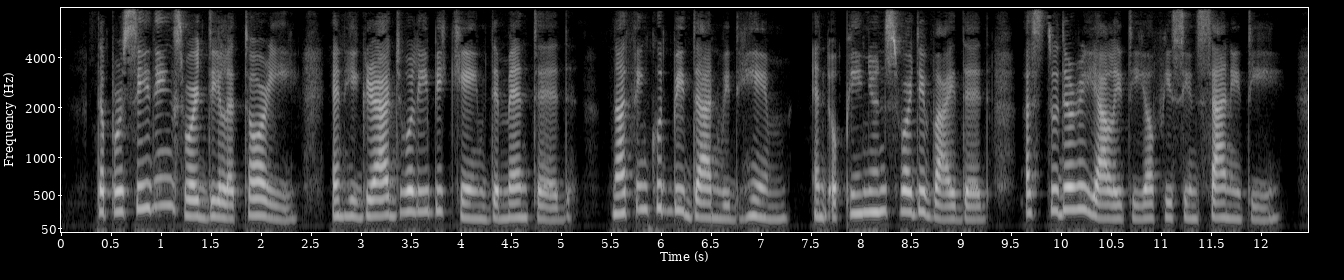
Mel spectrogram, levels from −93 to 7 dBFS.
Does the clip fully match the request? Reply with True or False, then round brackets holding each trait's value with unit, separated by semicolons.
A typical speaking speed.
False (130 wpm)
